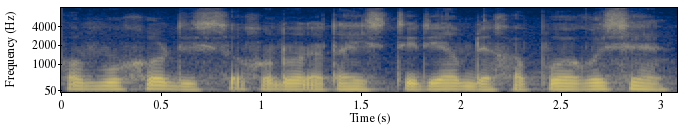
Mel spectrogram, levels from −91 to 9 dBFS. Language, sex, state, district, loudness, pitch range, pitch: Assamese, male, Assam, Sonitpur, -16 LUFS, 105-115 Hz, 110 Hz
